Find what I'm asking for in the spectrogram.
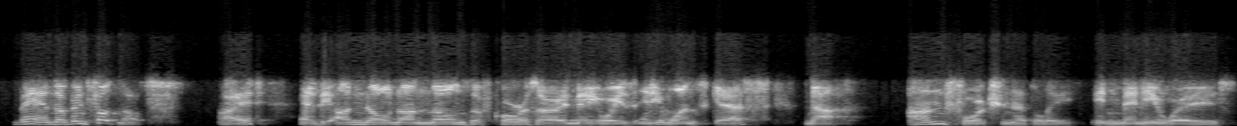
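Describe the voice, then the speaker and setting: A man from Austria, a climate economist, explaining policy in a loose lecture style, often checking in with "right?". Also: mid-range voice. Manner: casual, frequent "uh" and "right?" tags. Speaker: climate economist leading a discussion. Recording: tinny phone-like line.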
